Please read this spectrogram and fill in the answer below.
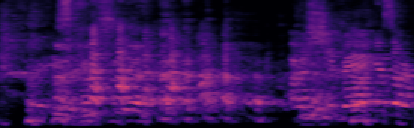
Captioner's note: laughing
